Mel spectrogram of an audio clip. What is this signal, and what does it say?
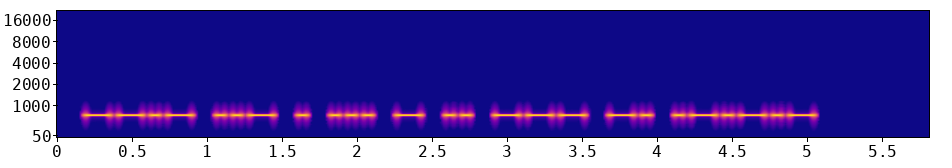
Morse code, heard as a keyed tone, about 22 wpm, 700 Hz. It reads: QUESTION.
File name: practice / 22wpm / Sentences with 3-Word Phrases - 22wpm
